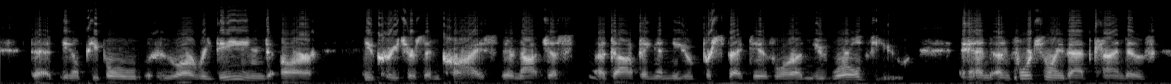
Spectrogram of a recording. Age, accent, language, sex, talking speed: 50-69, American, English, male, 145 wpm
